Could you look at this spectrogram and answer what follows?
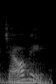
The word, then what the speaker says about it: Xiaomi: Los voy a regalar gracias a Shao ¿Cómo es? Xiaomi. – Xiaomi. Xiaomi. – Xiaomi. Xiaomi. – Xiaomi tienen, ¿Cómo se dice? Ah, Xiaomi. Xiaomi. Xiaomi. Xiaomi. Así como Xiaomi de money.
